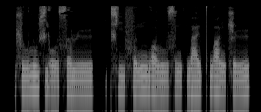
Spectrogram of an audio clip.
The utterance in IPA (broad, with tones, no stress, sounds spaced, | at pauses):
ʂ u˧˥ l u˥ ɕ j o˨˩ ʊ̯ s ɤ˥ ɻ ɻ̩˥ | t͡ɕʰ i˧˥ f ə˧˥ n n̪ w ɔ˥˩ l u˧˥ s ə˧ n f w a˥ ɪ̯ pʰ w ɑ˥˩ ŋ ʂ ɻ̩˧˥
